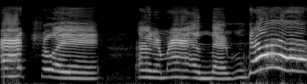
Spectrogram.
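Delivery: affected la-di-da speech. Imitating how a person they dislike talks: mocking a pretentious way of talking. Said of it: "She sounds so pretentious. She's like".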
